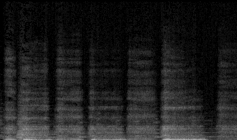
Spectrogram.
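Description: A person breathes rapidly and shallowly, about six quick, audible, partly voiced gasping breaths in close succession with short pauses between them and no talking.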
